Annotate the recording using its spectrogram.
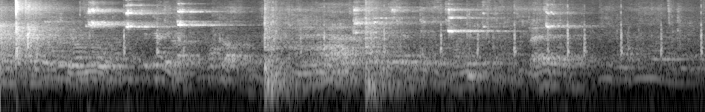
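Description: Sneakers squeak sharply on the hall floor.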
